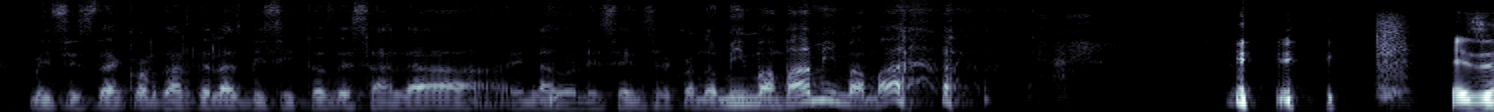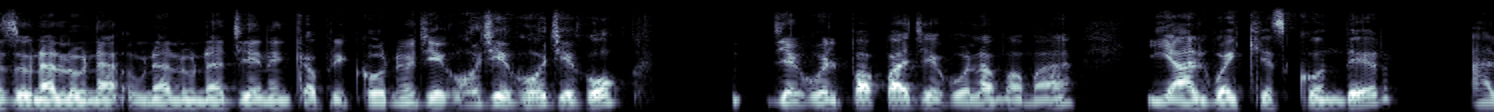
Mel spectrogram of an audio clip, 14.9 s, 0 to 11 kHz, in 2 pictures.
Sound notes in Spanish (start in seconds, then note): 6.1 risas; 7.3 resoplido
